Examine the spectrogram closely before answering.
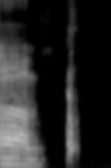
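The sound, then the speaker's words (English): An old, grumpy dog gives one short, sharp bark just after a longer sustained voiced sound, then silence. “Was Melky Barkin? Yeah, he's old and grumpy, dude. He just barks at me now from the top of the stairs.”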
